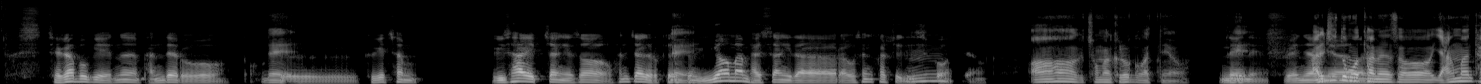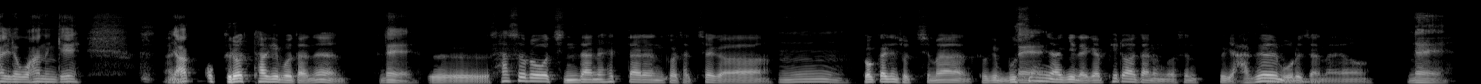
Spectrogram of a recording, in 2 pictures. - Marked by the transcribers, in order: "스스로" said as "사스로"
- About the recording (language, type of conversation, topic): Korean, podcast, 회복 중 운동은 어떤 식으로 시작하는 게 좋을까요?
